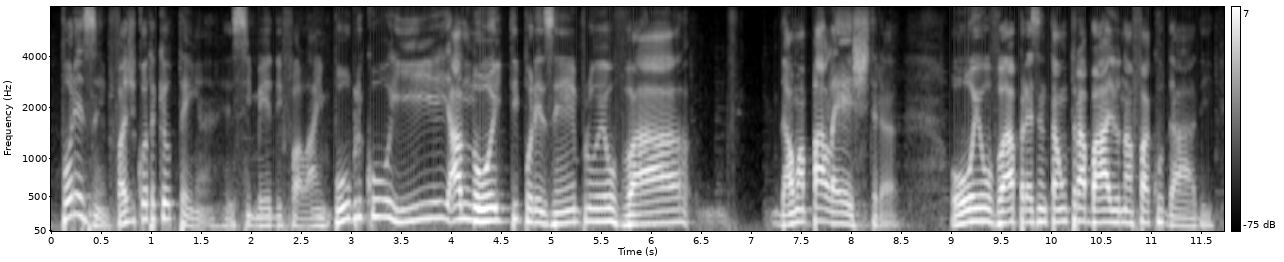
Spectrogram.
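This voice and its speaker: A man's voice: a little high, expressive, measured pace, darkish tone. A man with a Brazilian Portuguese accent hosting an interview, nodding along with short agreements and asking questions through examples. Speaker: host. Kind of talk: conversational interview.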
